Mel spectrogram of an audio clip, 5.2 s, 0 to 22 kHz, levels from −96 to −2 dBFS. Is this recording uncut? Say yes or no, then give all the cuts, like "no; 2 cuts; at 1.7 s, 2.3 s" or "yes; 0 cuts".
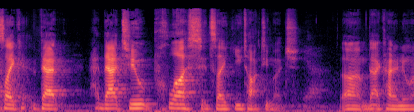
yes; 0 cuts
